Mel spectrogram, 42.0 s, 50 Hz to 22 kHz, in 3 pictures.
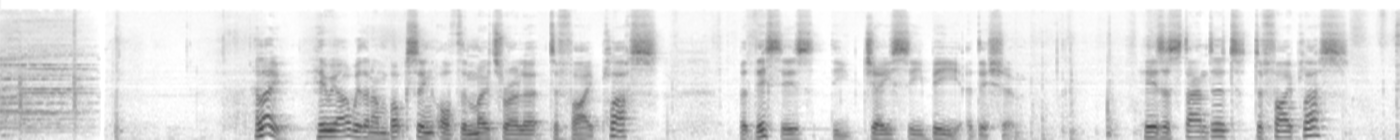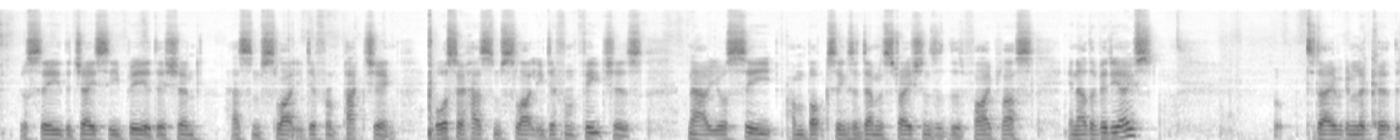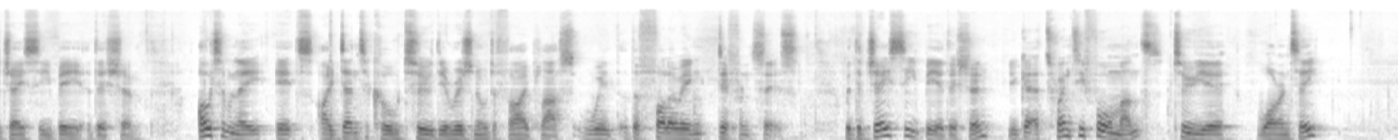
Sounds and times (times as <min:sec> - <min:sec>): Speech: 0:02.6 - 0:06.6, 0:07.4 - 0:10.3, 0:11.4 - 0:13.6, 0:14.2 - 0:25.6, 0:26.7 - 0:29.4, 0:30.0 - 0:41.3.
